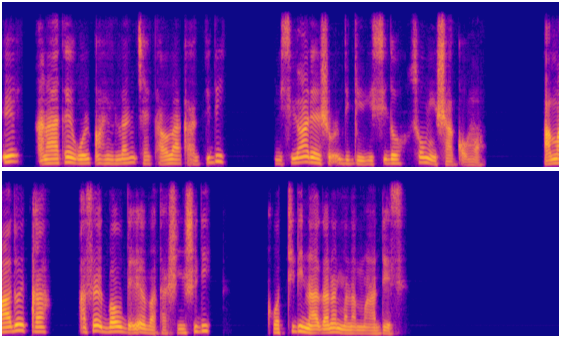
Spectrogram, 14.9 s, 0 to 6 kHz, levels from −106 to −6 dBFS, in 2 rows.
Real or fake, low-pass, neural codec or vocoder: fake; 5.4 kHz; codec, 16 kHz, 1 kbps, FunCodec, trained on Chinese and English, 50 frames a second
